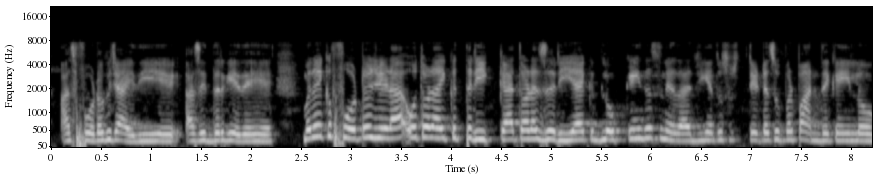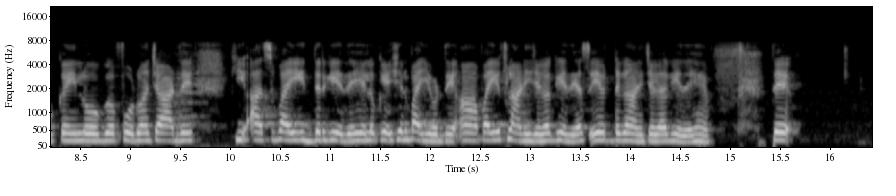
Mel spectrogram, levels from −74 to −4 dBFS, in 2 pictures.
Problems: none marked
